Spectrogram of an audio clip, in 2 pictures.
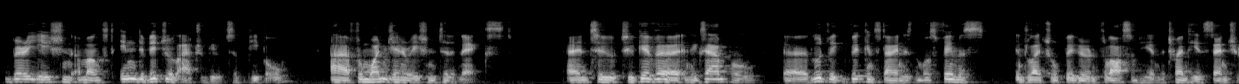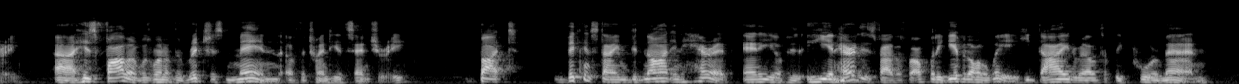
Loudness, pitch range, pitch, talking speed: -19 LUFS, 95-120 Hz, 105 Hz, 175 wpm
